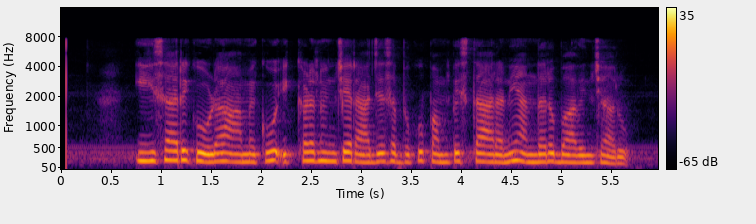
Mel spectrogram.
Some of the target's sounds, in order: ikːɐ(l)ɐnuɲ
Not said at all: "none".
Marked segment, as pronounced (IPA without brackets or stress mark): ɽ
